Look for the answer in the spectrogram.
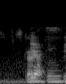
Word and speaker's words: Starkings: Starkings? – Yes, yeah, Starkings.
